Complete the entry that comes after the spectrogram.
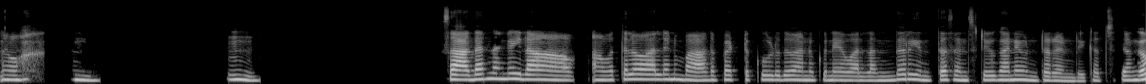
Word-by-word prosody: ఆ! 215 - -3 0.7
హ్మ్. 195 -4 0 1.3
హ్మ్. 210 -5 +1 1.9
సాధారణంగా 240 +4 +5
ఇలా 230 0 +4 0.3
అవ్ 200 -1 -2 0.2
అవతల 210 +3 -1
వాళ్ళని 230 0 +1
బాధ 195 0 +2
పెట్టకూడదు 210 -1 -3
అనుకునే 200 0 -3
వాళ్ళందరూ 185 +5 -1
ఇంత 195 +1 -5 0.2
సెన్సిటివ్ 200 +1 -2
గానే 210 +1 +2
ఉంటారండి 175 -4 -2
ఖచ్చితంగా 200 +4 0
205 Hz, 90 wpm, -22 LUFS, 190-225 Hz, 1.9 s, సాధారణంగా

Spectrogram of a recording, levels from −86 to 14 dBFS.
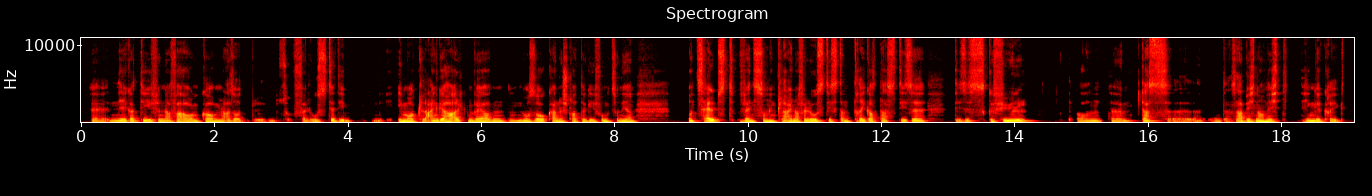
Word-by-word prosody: äh, - - -6
negativen 155 - +1
Erfahrungen 130 +1 0
kommen, 135 +2 +2
also, 100 -6 -4
äh, - - -11 0.3
so - - -19
Verluste, - - -4
die - - -2 0.5
i - - -26
immer 125 -2 +4
kleingehalten 140 +3 +3
werden, 140 +3 +2
n - - -4
nur 125 +2 +2
so 120 +4 +3
kann 135 -2 -2
'ne 130 - +1
Strategie 130 +2 -3
funktionieren. 130 0 0 0.8
Und 115 -1 +2
selbst 160 +8 +2
wenn's 125 -3 +1
so - - -1
'nen 125 -2 +2
kleiner 130 +5 +1
Verlust 155 +7 +2
ist, 150 - -5
dann 125 +3 -1
triggert 135 +3 0
das 115 -3 -4
diese 110 0 0 0.4
dieses - - -6
Gefühl. 110 -3 +4 0.7
Und, 100 +1 -3
ähm, 95 +2 -6
das, 105 -1 -2
äh - - -10
das 150 -5 -12
habe 135 +2 +2
ich 130 -1 0
noch 125 -1 +6
nicht 130 0 +1 0.2
hingekriegt. 120 -2 0
125 Hz, 140 wpm, -24 LUFS, 115-135 Hz, 0.8 s, noch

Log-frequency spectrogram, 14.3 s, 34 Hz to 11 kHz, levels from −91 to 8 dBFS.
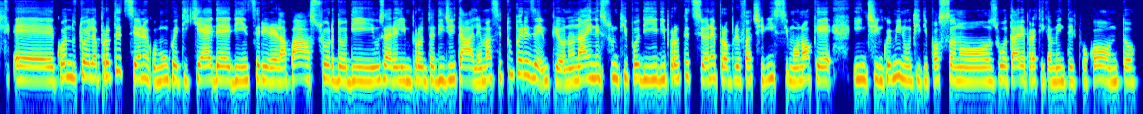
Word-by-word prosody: ehm, 185 -1 +2
quando 220 +4 0
tu 245 - -1
hai 230 - +3
la 215 - +2
protezione 225 -2 0
comunque 195 +2 -1
ti 185 - -7
chiede 195 0 +2
di 185 +1 0
inserire 190 -1 +1
la 175 +1 +1
password 205 0 0
o 185 - +1
di 180 0 0
usare 190 -1 +2
l'impronta 185 +1 -1
digitale. 185 -2 +1
Ma 200 +3 +1
se 215 +2 -7
tu 265 - -4
per 265 0 +1
esempio 190 -7 0
non 175 +3 0
hai 200 +2 +3
nessun 215 0 -1
tipo 215 +1 -1
di 200 0 -1
di 200 - 0
protezione 205 0 -1
è - - -5
proprio 190 0 -1
facilissimo, 190 -1 -2
no, 195 +2 +2
che 190 -3 +1 0.3
in 200 +1 -1
5 200 0 +1
minuti 200 -4 -1
ti 185 - -6
possano 185 -1 0
svuotare 195 +1 0
praticamente 185 -1 -2
il 185 - -5
tuo 180 +1 -7
conto. 180 -2 -1
195 Hz, 190 wpm, -23 LUFS, 185-205 Hz, 0.3 s, hai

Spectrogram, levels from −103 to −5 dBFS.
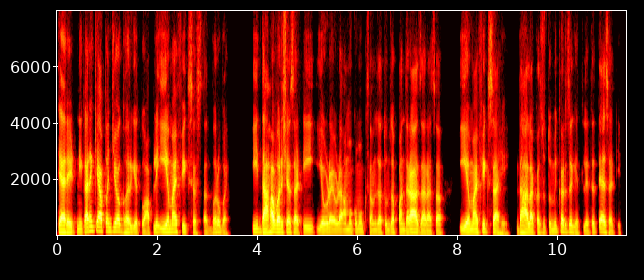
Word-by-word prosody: त्या 125 -1 +8
रेट 120 -3 +2
ने. 120 0 -4
कारण 145 +7 +4
की - - +1
आपण 155 -1 +3
जेव्हा 150 0 +2
घर 120 - +2
घेतो 115 -2 -4
आपले 95 +6 -3
ईएमआय 130 +2 +1
फिक्स 120 -4 -5
असतात, 105 -3 -7
बरोबर? 120 -6 -3 0.5
की 125 +2 -3
10 125 +4 +8
वर्षासाठी 120 -2 +1
एवढा-एवढा, 110 0 +1
अमुक-अमुक. 110 0 -6
समजा 110 +1 -3
तुमचा 105 +3 -3
15000चा 105 -3 +2 0.4
ईएमआय 115 +2 +2
फिक्स 135 0 -4
आहे. 95 -4 0 0.2
1000000चं 110 -2 +1
तुम्ही 110 +2 -6
कर्ज 135 -2 0
घेतलं 100 -3 -7
तर - - -2
त्यासाठी. 130 -4 -1
115 Hz, 165 wpm, -25 LUFS, 110-125 Hz, 0.5 s, त्या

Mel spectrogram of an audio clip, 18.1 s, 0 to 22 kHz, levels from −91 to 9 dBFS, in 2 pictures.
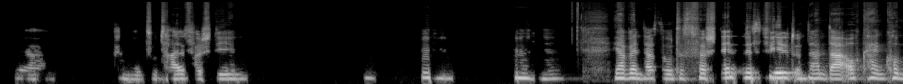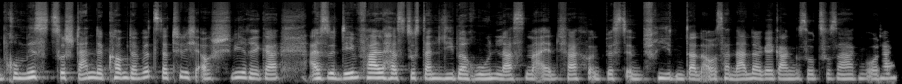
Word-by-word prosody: Ja, 175 -3 -11 0.8
kann 170 -3 -8
man 155 -1 -9
total 175 +1 -2
verstehen. 175 0 -4 1.2
Hm. 200 -1 -9 0.5
Mhm, 190 -4 -4 0.9
mhm. 175 +1 -9 0.5
Ja, 200 -1 +4
wenn 195 -2 +5
da 180 0 +3
so 180 -1 -2
das 175 -1 -5
Verständnis 210 +2 +3
fehlt 210 -2 +7
und 185 0 -1
dann 190 -1 0
da 175 -1 +8
auch 190 0 +1
kein 200 -2 0
Kompromiss 205 +4 +1
zustande 210 -2 0
kommt, 215 0 +1
da 190 -1 0
wird‘s 235 +1 0
natürlich 210 +1 -2
auch 185 - -2
schwieriger. 195 -5 -1 0.3
Also, 190 +2 +2
in 185 - -2
dem 200 +3 +3
Fall 210 -1 +5
hast 195 0 -1
du‘s 200 -1 -2
dann 185 -2 0
lieber 185 0 0
ruhen 175 +2 -2
lassen 165 +1 -2
einfach 170 +1 -4
und 170 - -7
bist 180 0 -5
in 165 - -6
Frieden 175 -1 -4
dann 170 -1 0
auseinandergegangen 175 0 -3
sozusagen, 180 0 -7
oder? 185 +1 -4
185 Hz, 155 wpm, -20 LUFS, 175-200 Hz, 1.2 s, da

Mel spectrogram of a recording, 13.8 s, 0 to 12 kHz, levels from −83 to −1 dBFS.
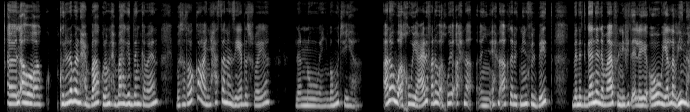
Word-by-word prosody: آآ 260 0 +2
لأ، 300 - +3
هو 265 -4 +4
ك 245 - -24 0.2
كُلّنا 270 +5 +4
بنحبّها، 270 -6 +3
كَلّنا 250 -4 -1
بنحبّها 265 +1 +1
جدًا 260 +1 0
كمان، 245 +7 -3 0.3
بس 220 +2 -8
أتوقَّع 350 - -2
يعني 235 -3 -3
حاسّة 305 +6 -6
أنا 290 -3 +3
زيادة 230 +3 -3
شوية، 250 +6 -6 0.5
لإنّه 205 0 -5
يعني 195 +1 -11
باموت 235 +8 -3
فيها. 210 -4 -11 0.4
أنا 360 +2 +4
وأخويا، 260 - +2
عارف 330 - -1
أنا 295 +3 +2
وأخويا 275 -1 -4
إحنا 270 -2 -6
يعني 210 +2 -7
إحنا 250 0 -4
أكتر 255 0 -4
اتنين 245 +2 0
في 265 - -9
البيت 265 +10 -1 0.4
بنتجنّن 235 +6 +4
لمّا 235 0 0
نعرف 260 +2 +3
إن 230 -2 +2
فيه 260 +3 -2
تَقْلية، 215 -1 -1
أوه، 255 +6 +2
يالّا 250 +3 +2
بينا. 275 +1 +5
250 Hz, 185 wpm, -24 LUFS, 225-280 Hz, 0.5 s, بينا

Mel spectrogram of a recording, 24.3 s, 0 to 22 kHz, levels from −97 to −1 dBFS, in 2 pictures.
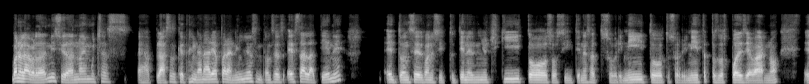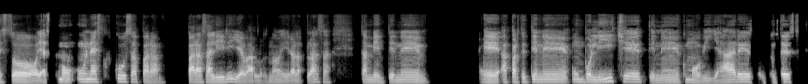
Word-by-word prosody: bueno, 150 0 +5
la 135 -2 +7
verdad, 110 0 +3
en - - -4
mi 170 - -1
ciudad 110 -9 +2
no 120 +2 -2
hay 125 - -2
muchas, 130 0 -9
ah, - - -7
plazas 110 +5 +1
que - - -1
tengan 120 -2 -2
área 125 +2 +4
para 125 -3 +3
niños, 125 +7 -2 0.5
esa 125 +2 +2
la - - +2
tiene. 160 - -3 0.6
Entonces, 110 -1 +2
bueno, 115 -2 0
si 100 -1 -7
tú 100 - -12
tienes 115 0 +1
niños 110 0 -3
chiquitos 115 -4 +2
o 100 - -1
si 95 -1 -9
tienes 105 +2 -5
a 105 - 0
tu - - -16
sobrinito 105 +3 0
o 105 - 0
tu - - -14
sobrinita, 105 +3 -3
pues 100 - -4
los 100 -1 -3
puedes 110 -2 +5
llevar, 100 0 +4
¿no?, 100 +2 -3 0.4
esto 105 -1 +4
ya - - +5
es - - -5
como 115 -2 +1
una 125 0 +3
excusa 130 +1 -3
para 100 -3 -1 0.3
para 115 -2 +4
salir 110 +1 +1
y 135 - -1
llevarlos, 95 -4 -1
¿no?, 105 +2 -5
ir 95 0 -4
a 95 - +1
la 95 - -5
plaza. 105 -5 -3 0.4
También 110 -2 -2
tiene, 110 -2 -1 0.8
eh, 110 -1 +5
aparte 110 +2 0
tiene 120 0 0
un 120 -1 -3
boliche, 130 +2 +1
tiene 110 -2 -4
como 110 -1 -3
billares, 110 +5 +1
entonces 115 +4 -1
110 Hz, 165 wpm, -23 LUFS, 105-120 Hz, 0.8 s, la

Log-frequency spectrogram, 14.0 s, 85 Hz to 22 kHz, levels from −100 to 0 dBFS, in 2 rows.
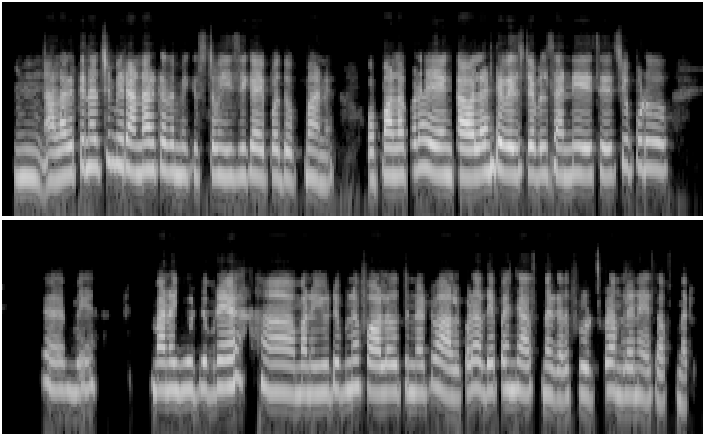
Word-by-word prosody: హ్మ్. 240 -1 -4
అలాగే 245 +3 +2
తినొచ్చు. 315 +2 +1
మీరు 315 -2 +3
అన్నారు 285 +2 +4
కదా! 270 -1 0
మీకు 250 0 -8
ఇష్టం 250 0 -4
ఈసీగా 250 +2 -1
అయిపోద్ది 240 -1 -2
ఉప్మా 240 +2 -4
అని. 205 +1 -10 0.4
ఉప్మాలో 250 +2 +4
కూడా 300 +2 -1 0.2
ఏం 255 - +2
కావాలంటే 260 +5 +7
వెజిటబుల్స్ 255 -1 +2
అన్ని 255 +2 -1
ఎసేయొచ్చు. 255 +2 -3
ఇప్పుడు 300 +1 -4 1.0
ఎ - - -4 0.2
బి 275 - -7 0.7
మన 270 0 +4 0.2
యూట్యూబ్ 280 -1 -4
రె 290 - +5 0.4
ఆ! - - +1 0.5
యూట్యూబ్‌నే 275 +2 -4
ఫాలో 255 0 +3
అవుతున్నట్టు 260 +1 -5
వాళ్ళు 235 -2 0
కూడా 285 +2 -2
అదే 265 0 -1
పని 275 -1 -2
చేస్తున్నారు 250 -2 -4
గదా! 225 +2 -7
ఫ్రూట్స్ 240 -1 -6
కూడా 270 0 0
అందులోనే 240 -1 -5
ఏసేస్తున్నారు. 200 -3 -10
255 Hz, 165 wpm, -24 LUFS, 240-275 Hz, 1.0 s, కావాలంటే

